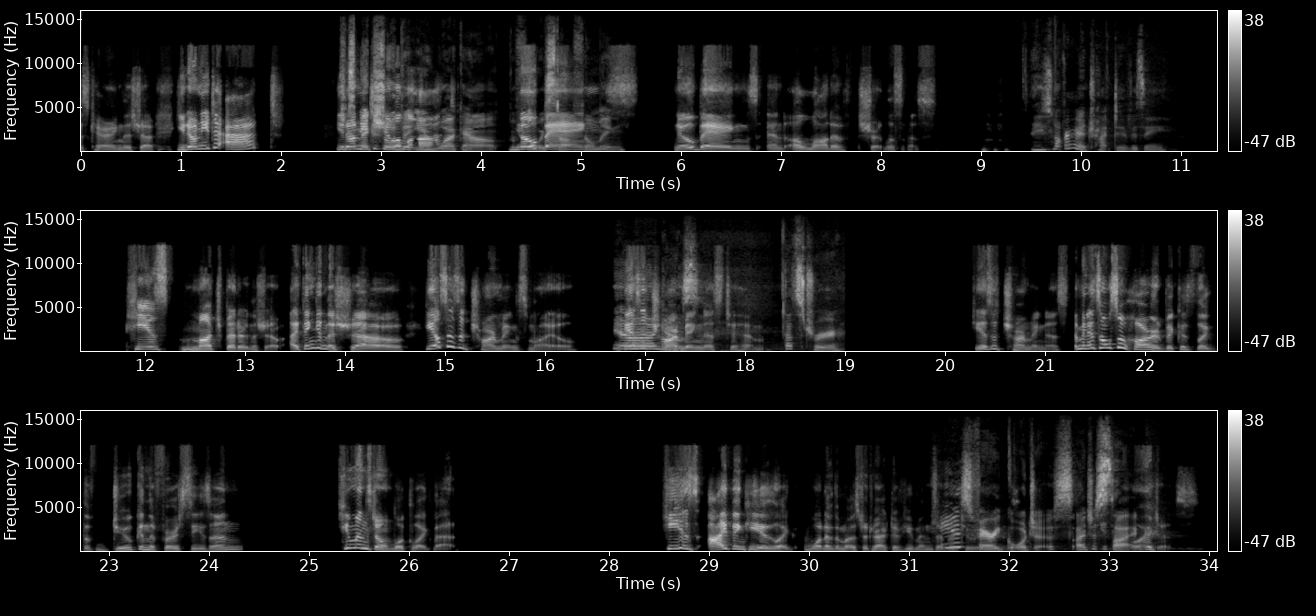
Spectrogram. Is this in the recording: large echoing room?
no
